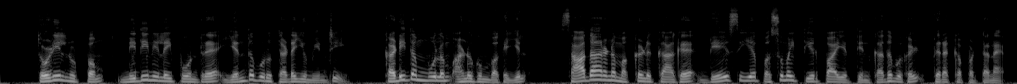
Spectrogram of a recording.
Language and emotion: Tamil, neutral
